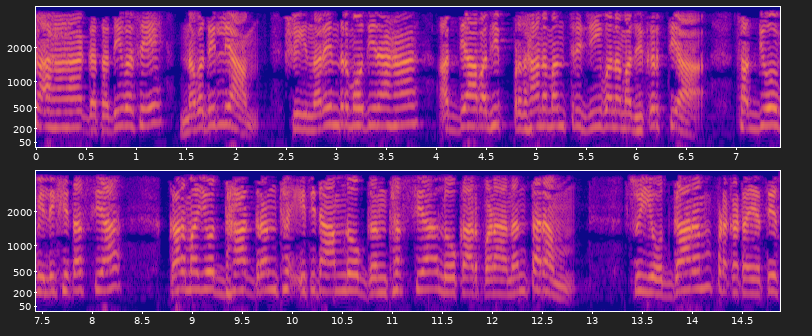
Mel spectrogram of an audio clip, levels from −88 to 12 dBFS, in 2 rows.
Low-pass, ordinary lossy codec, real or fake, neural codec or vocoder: 3.6 kHz; MP3, 32 kbps; real; none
